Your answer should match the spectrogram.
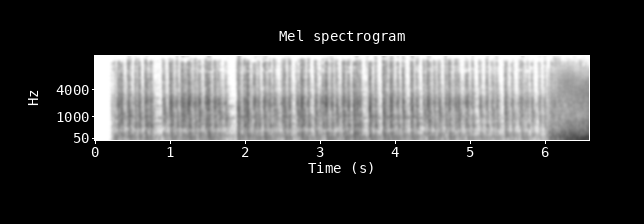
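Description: Keyboard typing sound effect: a rapid run of key clicks, with brief pauses about one and two seconds in, accompanying on-screen text being typed out.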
